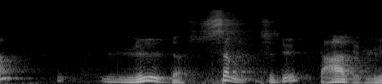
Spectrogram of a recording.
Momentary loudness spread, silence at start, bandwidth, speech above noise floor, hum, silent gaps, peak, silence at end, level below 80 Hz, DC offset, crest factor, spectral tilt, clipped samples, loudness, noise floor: 13 LU; 0 s; 14 kHz; 21 dB; none; none; -12 dBFS; 0 s; -52 dBFS; under 0.1%; 20 dB; -6 dB/octave; under 0.1%; -32 LUFS; -53 dBFS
